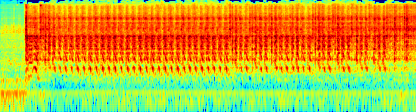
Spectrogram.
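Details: Hyundai cold start: cranking catches only once gas is sprayed from a misting bottle, then runs with a rapid slightly uneven beat; hard cold start, fires only with added fuel.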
